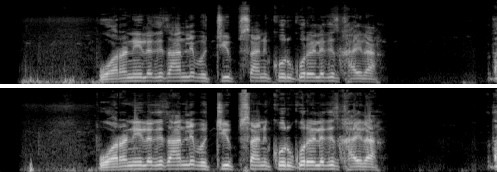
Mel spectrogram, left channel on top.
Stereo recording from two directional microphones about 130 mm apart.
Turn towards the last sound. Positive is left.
turn(degrees=-25)  # may be behind; listen again after turning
